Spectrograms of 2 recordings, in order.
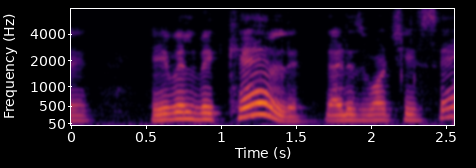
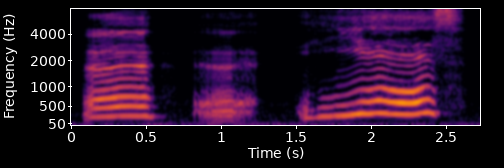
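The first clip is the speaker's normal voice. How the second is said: put-on hesitant boy; 6 semitones higher, 5 dB louder, much slower than usual.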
